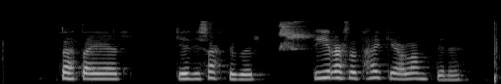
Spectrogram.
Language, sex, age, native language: Icelandic, female, 14, Icelandic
